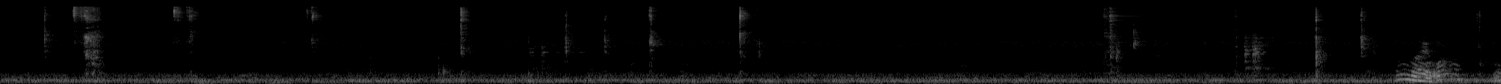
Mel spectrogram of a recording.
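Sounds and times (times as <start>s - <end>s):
low steady hum: 0.0s - 15.0s
lip smacks and wet clicks: 0.4s - 1.1s, 1.7s - 2.1s, 5.6s - 6.7s, 7.3s - 7.7s, 13.1s - 13.8s.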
